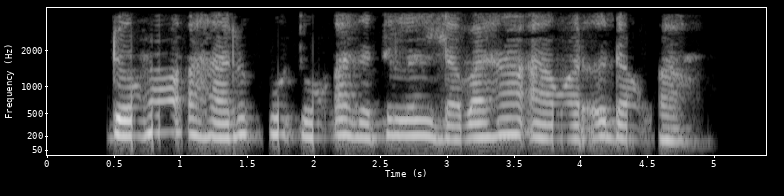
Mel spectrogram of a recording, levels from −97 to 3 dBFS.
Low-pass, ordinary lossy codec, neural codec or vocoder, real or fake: 3.6 kHz; AAC, 24 kbps; none; real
